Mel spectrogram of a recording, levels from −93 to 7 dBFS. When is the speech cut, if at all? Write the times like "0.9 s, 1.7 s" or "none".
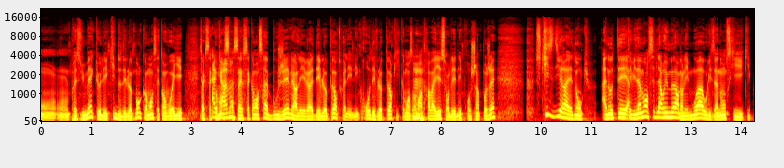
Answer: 11.7 s, 12.8 s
